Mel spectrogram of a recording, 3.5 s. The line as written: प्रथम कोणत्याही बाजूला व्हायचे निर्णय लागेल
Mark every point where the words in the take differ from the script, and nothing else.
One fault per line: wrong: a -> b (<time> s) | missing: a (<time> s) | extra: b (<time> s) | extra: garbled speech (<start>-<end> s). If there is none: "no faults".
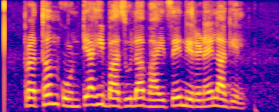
no faults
